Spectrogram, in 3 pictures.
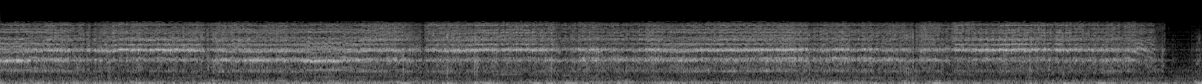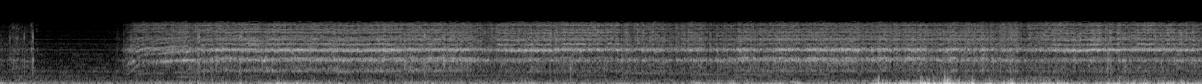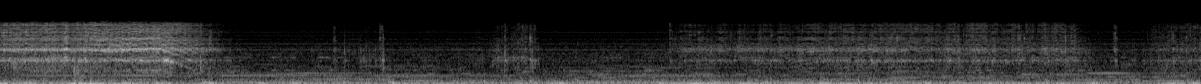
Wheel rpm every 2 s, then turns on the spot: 160, 160, 160, 160, 170, 130, 40, 160, 160, 170, 170, 170, 140, 10, 10, 30, 70, 40.
none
